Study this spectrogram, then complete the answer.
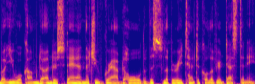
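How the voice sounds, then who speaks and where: Over light background noise, a man uses a put-on character voice with a very deep, low pitch at a moderate pace. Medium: read story. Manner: imperious, cold, unhurried.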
